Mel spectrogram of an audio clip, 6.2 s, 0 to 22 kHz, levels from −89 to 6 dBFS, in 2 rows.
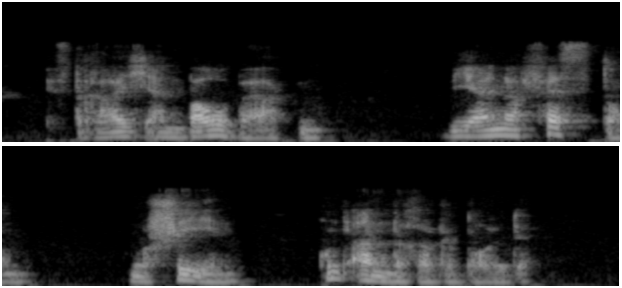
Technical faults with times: none

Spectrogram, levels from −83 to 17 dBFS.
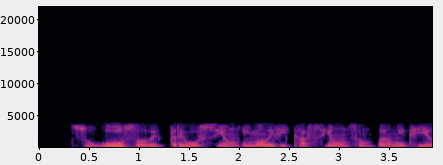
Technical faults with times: none

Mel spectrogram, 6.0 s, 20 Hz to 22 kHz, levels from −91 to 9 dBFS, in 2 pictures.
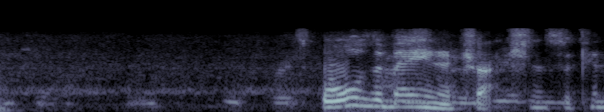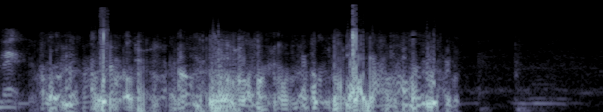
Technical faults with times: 1.49-2.42 microphone overload
1.64 microphone volume stepped down
2.64 microphone volume stepped down
3.17-5.34 codec payload misread

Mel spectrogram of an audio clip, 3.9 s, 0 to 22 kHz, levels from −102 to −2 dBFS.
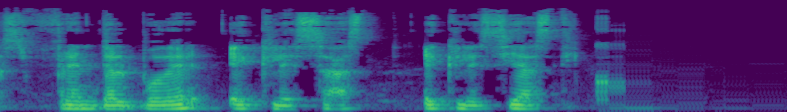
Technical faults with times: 3.00-3.94 robotic sound from repeated short buffers

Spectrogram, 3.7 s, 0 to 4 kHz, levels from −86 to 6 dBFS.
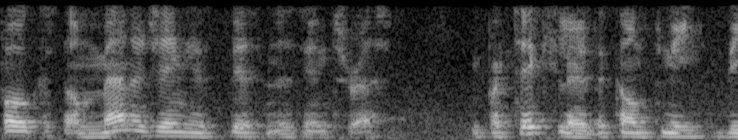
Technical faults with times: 2.02-2.36 comfort noise in place of the background

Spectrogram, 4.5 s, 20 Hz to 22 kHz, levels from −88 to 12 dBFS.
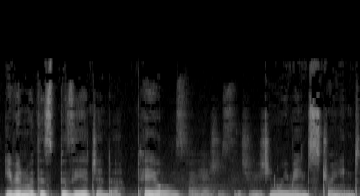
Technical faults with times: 2.00-3.31 switch to a distant microphone

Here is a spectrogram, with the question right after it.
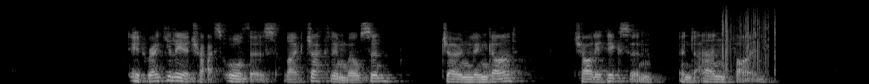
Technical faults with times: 2.03-2.13 frames out of order
3.37-3.43 frames out of order
7.22-7.76 cable scratch noise

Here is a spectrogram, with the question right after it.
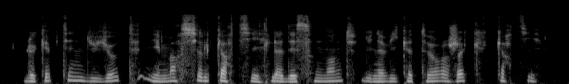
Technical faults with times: none

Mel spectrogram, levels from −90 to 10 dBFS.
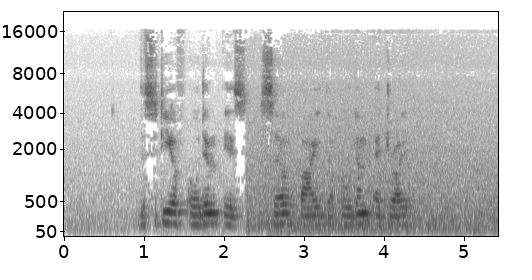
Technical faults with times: none

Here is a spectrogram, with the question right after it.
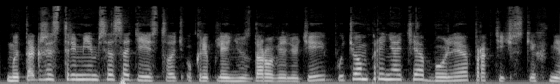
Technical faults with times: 0.00-5.60 mains hum

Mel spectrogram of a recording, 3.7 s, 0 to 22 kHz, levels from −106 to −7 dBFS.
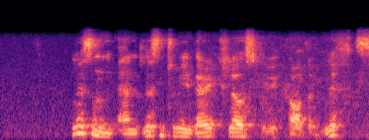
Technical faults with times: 0.00-3.69 noise suppressor artifacts
2.58-3.56 speech cut by the noise suppressor

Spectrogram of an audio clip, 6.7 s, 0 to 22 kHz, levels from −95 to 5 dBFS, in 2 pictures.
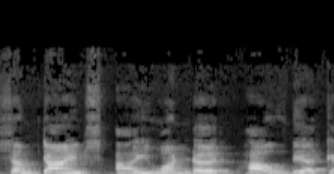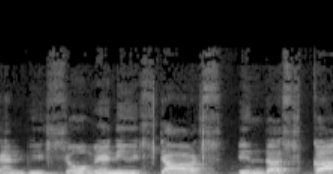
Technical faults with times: none

